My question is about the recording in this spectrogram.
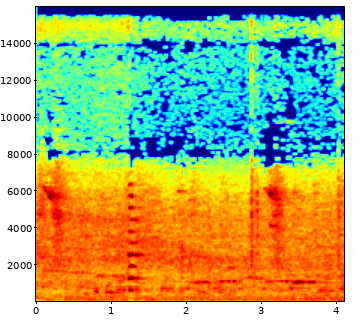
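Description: Heavy vehicles' engines running in low gear as they climb a steep hairpin bend. A short horn toot sounds about a second in, then a thinner steady horn tone is held through the second half.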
